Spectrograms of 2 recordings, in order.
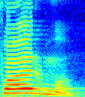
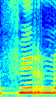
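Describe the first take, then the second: First: फर्म with an open "uh" vowel, "farm"-like; correct "a" vowel. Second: फिर्म with an "ih" vowel, "firm" as spelt; wrong short-i vowel. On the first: Teacher giving the correct word, फर्म with an "a" sound. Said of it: "इसमें आ उच्चारण आएगा". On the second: Teacher showing what not to say, फिर्म with an "ih" sound. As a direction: say फिर्म with the i of "ill". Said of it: "फिर्म नहीं बोलेंगे". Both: Shown as a demonstration.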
